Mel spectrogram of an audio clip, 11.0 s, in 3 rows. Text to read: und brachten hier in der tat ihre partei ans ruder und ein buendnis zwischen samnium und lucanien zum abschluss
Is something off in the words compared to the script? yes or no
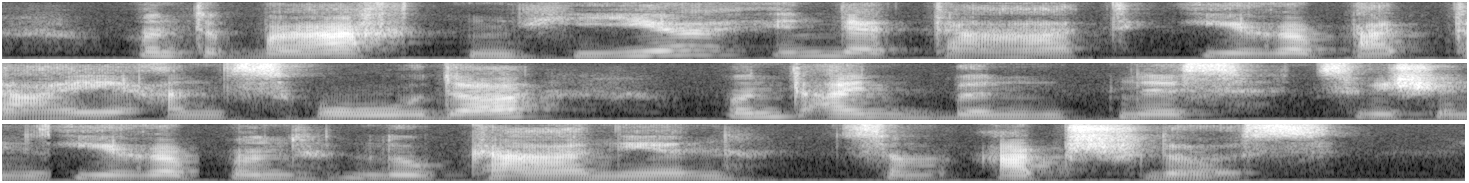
yes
